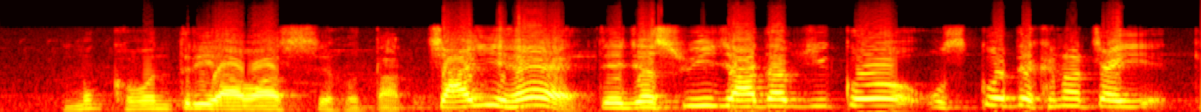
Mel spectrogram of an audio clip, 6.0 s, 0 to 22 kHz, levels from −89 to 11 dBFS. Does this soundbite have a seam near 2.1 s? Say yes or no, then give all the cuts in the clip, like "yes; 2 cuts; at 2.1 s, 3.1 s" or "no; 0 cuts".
yes; 2 cuts; at 2.1 s, 2.9 s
